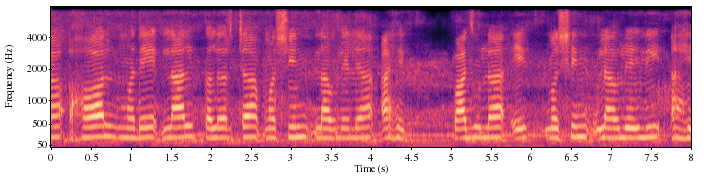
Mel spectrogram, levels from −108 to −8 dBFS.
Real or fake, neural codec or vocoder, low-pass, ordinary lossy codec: fake; codec, 16 kHz, 4 kbps, X-Codec, HuBERT features, trained on general audio; 7.2 kHz; none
